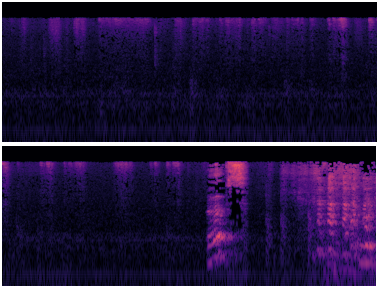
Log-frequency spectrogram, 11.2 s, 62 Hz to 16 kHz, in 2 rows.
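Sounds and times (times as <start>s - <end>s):
low hum: 0.0s - 11.2s
pen scratching across paper drawing a clock: 0.7s - 8.5s
speech: 8.7s - 9.4s, 11.0s - 11.2s
laughter: 10.0s - 11.2s.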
